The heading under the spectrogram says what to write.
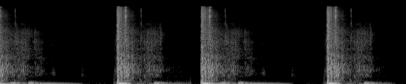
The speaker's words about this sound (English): That's when, without thinking about it for a second, I flicked the safety off the gun, held it up, and shot at the door 4 times before lowering the gun.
